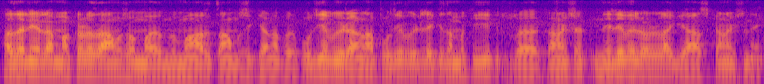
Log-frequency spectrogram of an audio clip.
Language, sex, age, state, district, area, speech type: Malayalam, male, 60+, Kerala, Pathanamthitta, rural, spontaneous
